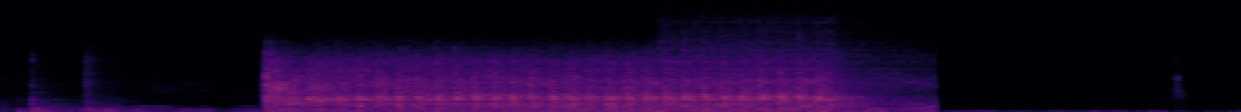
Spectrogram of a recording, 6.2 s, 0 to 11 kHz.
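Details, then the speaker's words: 2005 Ford Taurus wagon derby car late at night after heater hose work: starter cranks steadily but engine won't fire; cause found to be a bad fuel pump after running out of gas. "The car's not starting."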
